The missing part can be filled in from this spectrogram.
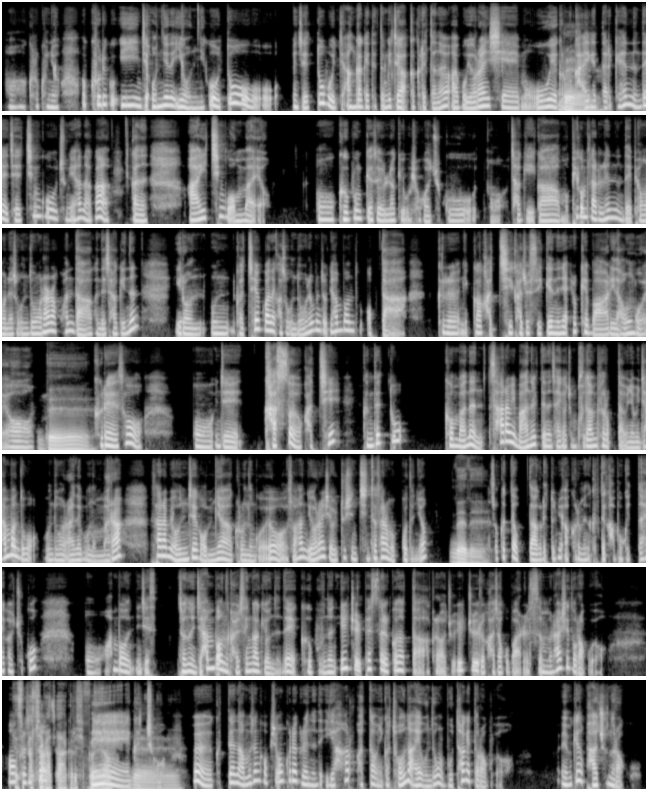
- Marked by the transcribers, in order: other background noise
- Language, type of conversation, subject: Korean, advice, 열정을 잃었을 때 어떻게 다시 찾을 수 있을까요?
